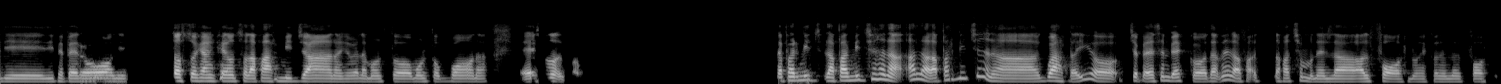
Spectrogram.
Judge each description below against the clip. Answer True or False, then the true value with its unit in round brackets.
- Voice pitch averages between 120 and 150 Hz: True (140 Hz)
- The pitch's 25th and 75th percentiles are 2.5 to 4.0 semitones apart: True (2.8 semitones)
